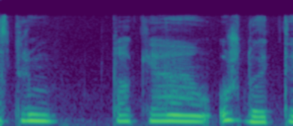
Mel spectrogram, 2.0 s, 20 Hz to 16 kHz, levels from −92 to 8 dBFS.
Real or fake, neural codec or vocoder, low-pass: real; none; 9.9 kHz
